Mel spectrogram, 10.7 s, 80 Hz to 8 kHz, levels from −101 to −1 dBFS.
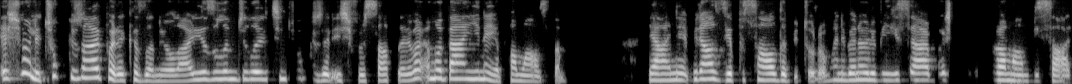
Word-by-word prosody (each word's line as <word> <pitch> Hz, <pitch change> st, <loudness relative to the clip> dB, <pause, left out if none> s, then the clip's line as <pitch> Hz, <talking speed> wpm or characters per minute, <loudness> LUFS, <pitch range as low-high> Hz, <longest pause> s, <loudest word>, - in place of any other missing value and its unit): E, 275 Hz, -, +2 dB
şöyle, 305 Hz, -, +3 dB
çok 370 Hz, +5 st, -5 dB
güzel 310 Hz, +1 st, +3 dB
para 235 Hz, -7 st, +4 dB
kazanıyorlar. 200 Hz, -2 st, -2 dB
Yazılımcılar 260 Hz, +1 st, +1 dB
için 265 Hz, +2 st, -3 dB
çok 280 Hz, 0 st, -24 dB
güzel 215 Hz, -1 st, 0 dB
iş 210 Hz, -, -3 dB
fırsatları 210 Hz, +2 st, -1 dB
var 290 Hz, +1 st, 0 dB
ama 285 Hz, +1 st, +4 dB
ben 275 Hz, 0 st, +5 dB
yine 265 Hz, -3 st, +1 dB
yapamazdım. 195 Hz, -2 st, -4 dB, 0.8 s
Yani 225 Hz, 0 st, +1 dB
biraz 260 Hz, -3 st, +2 dB
yapısal 230 Hz, 0 st, +3 dB
da 210 Hz, -2 st, +1 dB
bir -, -, -13 dB
durum. 470 Hz, -, -5 dB
Hani, 230 Hz, 0 st, -5 dB
ben 230 Hz, +1 st, +2 dB
öyle 235 Hz, -2 st, +1 dB
bilgisayar 230 Hz, +1 st, 0 dB
baş 470 Hz, -, -7 dB, 0.5 s
duramam 220 Hz, -3 st, +1 dB
1 200 Hz, -, -3 dB
saat -, -, +2 dB
230 Hz, 175 wpm, -25 LUFS, 215-265 Hz, 0.8 s, ben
